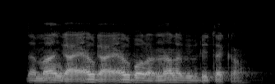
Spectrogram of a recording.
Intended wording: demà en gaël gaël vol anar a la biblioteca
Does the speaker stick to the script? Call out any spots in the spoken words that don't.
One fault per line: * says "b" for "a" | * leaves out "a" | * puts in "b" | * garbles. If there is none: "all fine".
all fine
